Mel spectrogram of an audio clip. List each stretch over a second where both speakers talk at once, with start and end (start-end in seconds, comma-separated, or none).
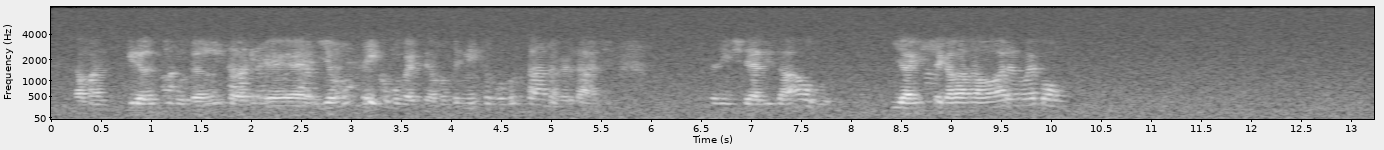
1.1-3.2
